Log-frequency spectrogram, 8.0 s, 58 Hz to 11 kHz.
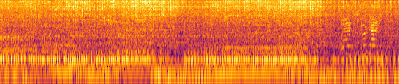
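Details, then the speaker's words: Honda XL 100S restoration project, single cylinder: crisp, even beat picking up cleanly on each throttle blip and settling back smoothly. No smoke, sounds sweet; normal idle and throttle blips. "Sounds absolutely sweet. Look. Sounds good, doesn't it?"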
